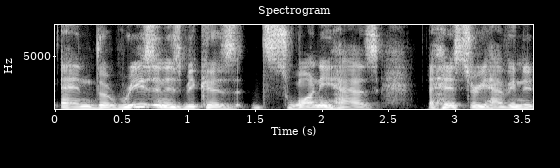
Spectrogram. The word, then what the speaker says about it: Suwanee: need to know first of all i know it's a super weird spelling it's pronounced swanny and the reason is because swani has a history having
